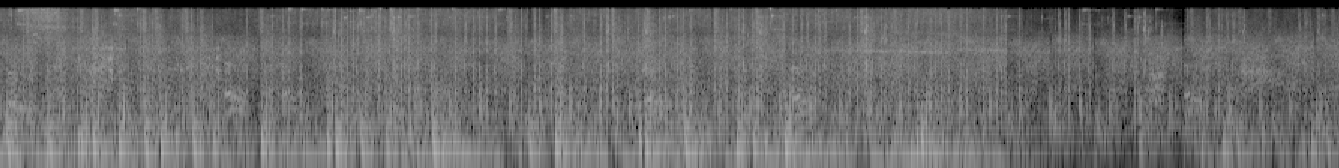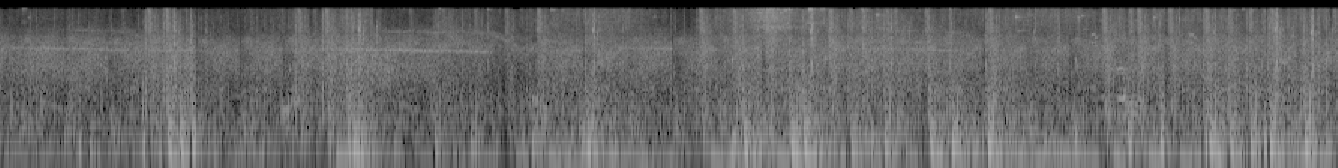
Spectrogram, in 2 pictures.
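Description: Video game explosions boom and crackle.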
